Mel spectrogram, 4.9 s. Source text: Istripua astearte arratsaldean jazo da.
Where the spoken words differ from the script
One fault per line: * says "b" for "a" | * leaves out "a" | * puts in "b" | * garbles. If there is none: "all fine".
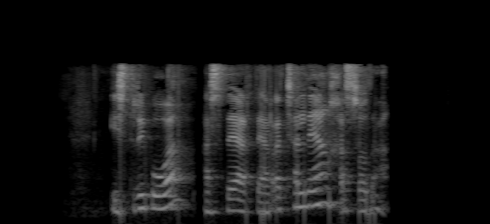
all fine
